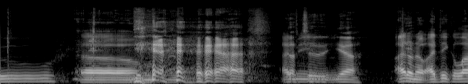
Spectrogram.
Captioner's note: laughs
